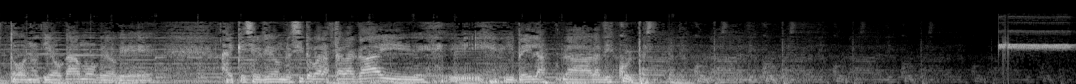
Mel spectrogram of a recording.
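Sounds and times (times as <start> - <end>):
speech: 0.4 - 6.8
referee's final whistle blast: 10.0 - 10.7.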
